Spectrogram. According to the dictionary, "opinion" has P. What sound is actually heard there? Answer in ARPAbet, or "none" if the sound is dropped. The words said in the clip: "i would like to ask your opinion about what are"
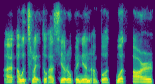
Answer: P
